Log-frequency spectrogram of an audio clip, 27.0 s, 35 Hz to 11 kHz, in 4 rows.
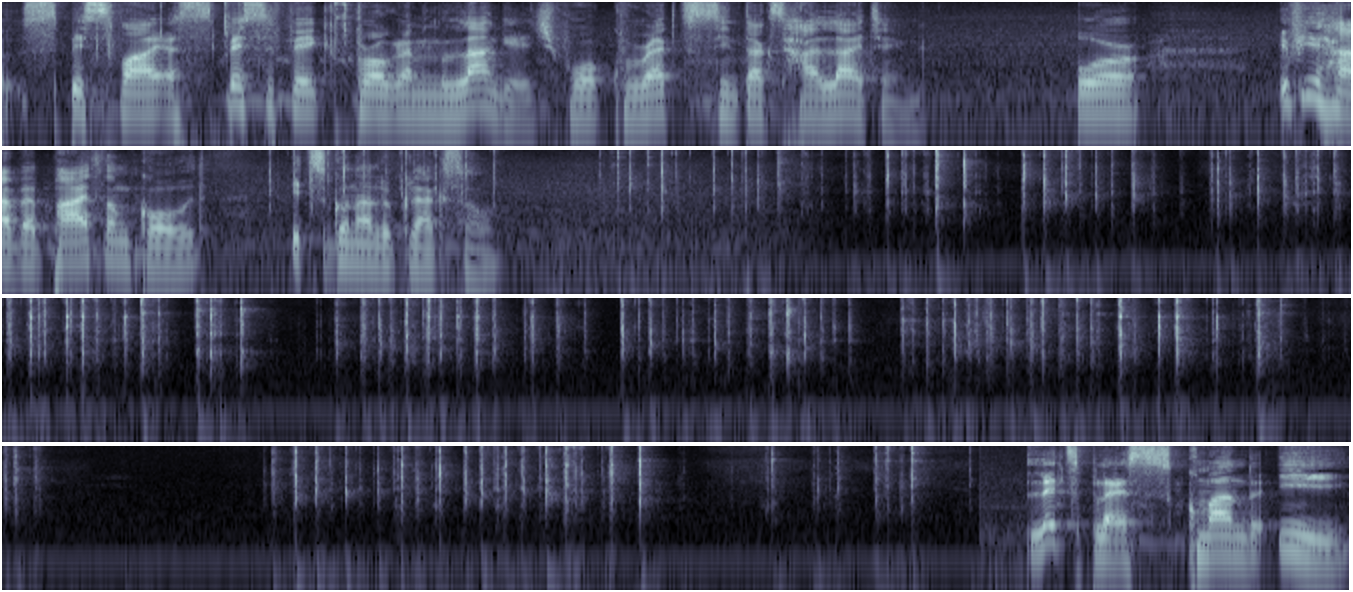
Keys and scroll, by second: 0.0-1.0 typing, 1.1 super+Down, 1.7 Return, 8.5-23.1 typing, 24.3 Page_Down, 24.5-25.2 typing.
